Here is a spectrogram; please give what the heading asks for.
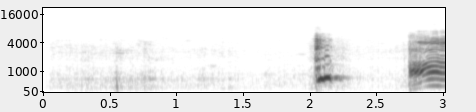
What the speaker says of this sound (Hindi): हिचकी आ गई यार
